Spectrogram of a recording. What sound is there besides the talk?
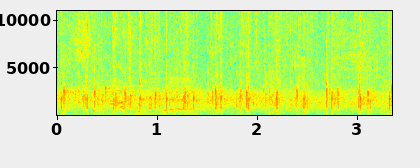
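applause at city council meeting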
